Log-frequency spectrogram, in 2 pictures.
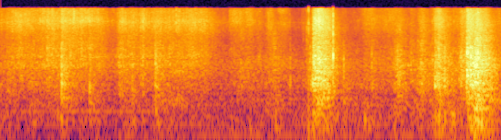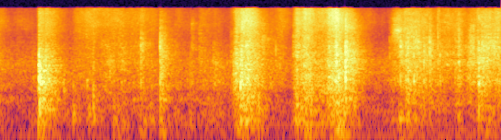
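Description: Cardboard flaps scrape and thump.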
